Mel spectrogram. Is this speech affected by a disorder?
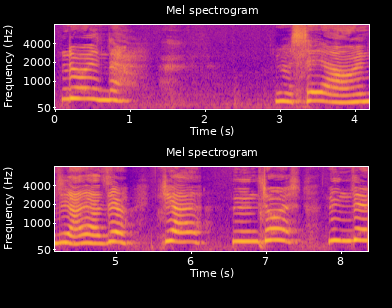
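Yes: cerebral palsy.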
